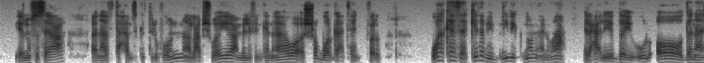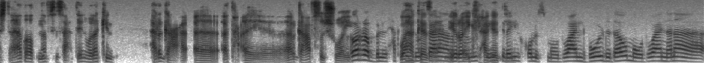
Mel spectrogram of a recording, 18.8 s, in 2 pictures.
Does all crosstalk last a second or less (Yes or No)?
No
